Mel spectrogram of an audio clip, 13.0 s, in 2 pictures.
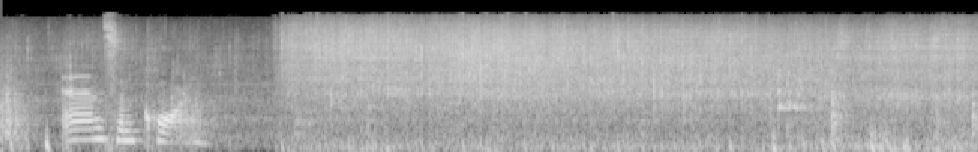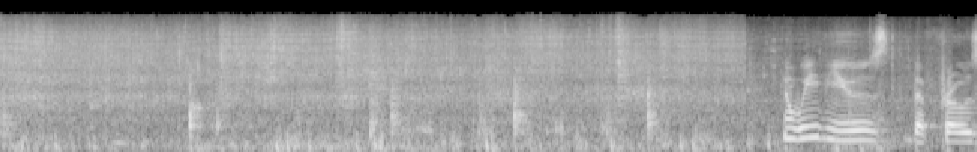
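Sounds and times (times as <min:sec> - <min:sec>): corn sizzling in hot oil: 0:01.8 - 0:11.5.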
